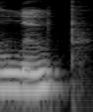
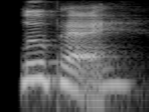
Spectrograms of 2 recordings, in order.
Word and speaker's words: Lupe: Not pronounced like Loop.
